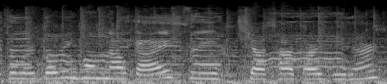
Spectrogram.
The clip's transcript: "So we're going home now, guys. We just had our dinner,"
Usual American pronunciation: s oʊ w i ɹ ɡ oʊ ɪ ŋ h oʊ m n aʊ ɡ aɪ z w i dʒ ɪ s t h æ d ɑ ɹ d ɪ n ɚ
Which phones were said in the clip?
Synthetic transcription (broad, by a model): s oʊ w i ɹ ɡ oʊ ɪ ŋ h oʊ m n aʊ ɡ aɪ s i ʃ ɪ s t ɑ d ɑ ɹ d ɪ n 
